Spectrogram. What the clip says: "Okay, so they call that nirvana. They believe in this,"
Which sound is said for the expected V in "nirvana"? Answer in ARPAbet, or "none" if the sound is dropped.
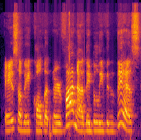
V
